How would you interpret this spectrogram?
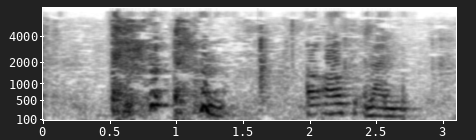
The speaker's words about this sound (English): I promise you, I'm not contagiously sick, but I have a cough that seems to come when I talk.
